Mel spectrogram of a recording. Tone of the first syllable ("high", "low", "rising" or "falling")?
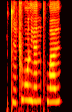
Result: rising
